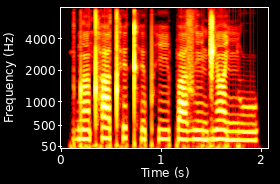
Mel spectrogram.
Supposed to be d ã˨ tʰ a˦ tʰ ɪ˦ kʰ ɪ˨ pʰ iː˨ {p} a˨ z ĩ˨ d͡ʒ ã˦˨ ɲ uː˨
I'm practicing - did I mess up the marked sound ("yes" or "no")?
no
